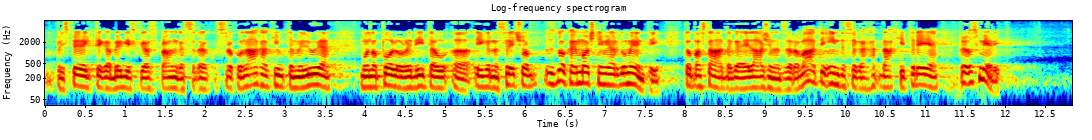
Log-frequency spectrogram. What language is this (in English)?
Slovenian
